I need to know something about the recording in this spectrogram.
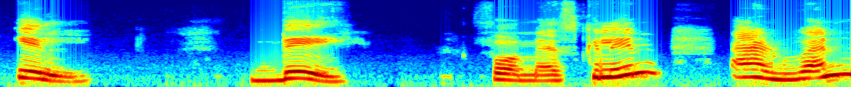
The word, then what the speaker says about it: ils: We don't pronounce s here, we say il.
